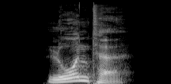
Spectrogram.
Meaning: inflection of lohnen: 1. first/third-person singular preterite 2. first/third-person singular subjunctive II
- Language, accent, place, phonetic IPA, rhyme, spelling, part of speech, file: German, Germany, Berlin, [ˈloːntə], -oːntə, lohnte, verb, De-lohnte.ogg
